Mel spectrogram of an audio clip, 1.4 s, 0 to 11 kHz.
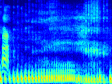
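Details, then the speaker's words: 2022 Honda CRF300L with a newly installed Yoshimura RS-4 full exhaust at first start-up: a crisp deep bark through a quick rev that drops back cleanly with even firing. It sounds healthy. "That sounded really good. Give me a little bit. Give me some. let it idle."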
